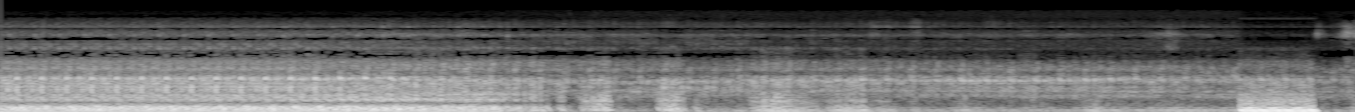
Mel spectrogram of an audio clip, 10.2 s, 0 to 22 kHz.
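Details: 1996 Ford F250 7.3L Powerstroke diesel, just revived on starting fluid after sitting, idles with a steady clatter settling into an even rumble, no knocking. Check engine light is on and it may not be charging.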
